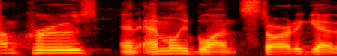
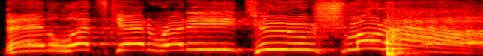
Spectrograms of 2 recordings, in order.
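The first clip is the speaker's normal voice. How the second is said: announcer shout; 12 semitones higher, much slower than usual. Acted. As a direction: stretch it out like a ring announcer. Host's big opening call.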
